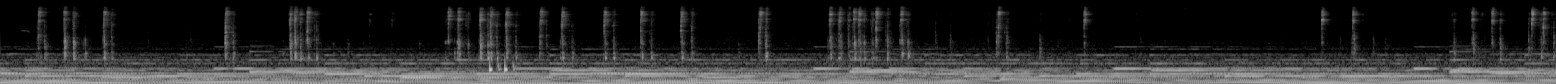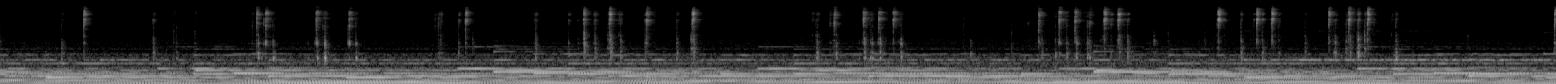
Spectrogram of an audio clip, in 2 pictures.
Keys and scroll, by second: 13.2 Down, 13.5 Down, 13.6 Down, 14.1 Down, 14.2 Down, 14.3 Down, 14.4 Down, 14.7 Down, 14.9 Down, 15.2 Up, 15.6 Return, 16.4 Down, 16.9 Down, 16.9 Down, 18.2 }, 18.7 }, 19.0 }, 20.2 Down, 20.7 Down, 20.7 Down, 20.8 Down, 21.4 Down, 21.6 Up, 22.0 Down, 22.2 Down, 22.4 Up, 22.9-23.6 Up, 24.1 shift+[, 24.3 shift+[, 24.4 shift+[, 26.1 ctrl+w, 26.2 ctrl+w, 26.5 Up, 26.7 Up, 27.7 Up, 28.1 Up, 28.2 Up, 28.8 Down, 29.0 Up, 29.2 Up, 29.3 Up, 31.0 Down.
